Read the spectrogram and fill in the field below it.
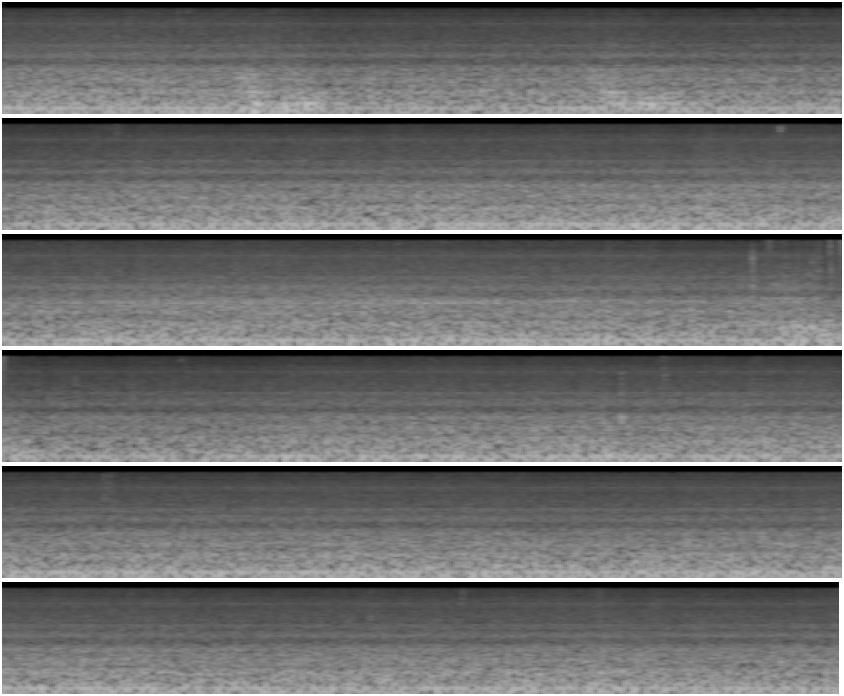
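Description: A heavy truck engine drones steadily inside the cab.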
